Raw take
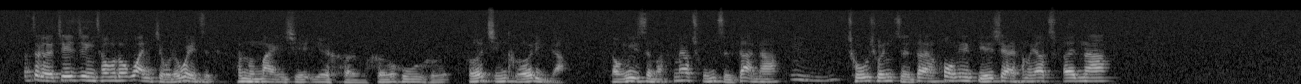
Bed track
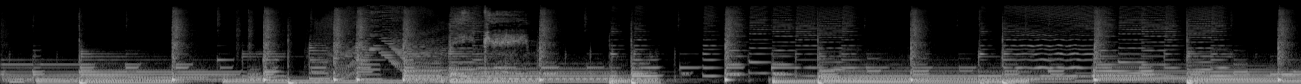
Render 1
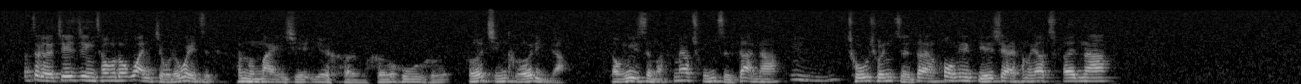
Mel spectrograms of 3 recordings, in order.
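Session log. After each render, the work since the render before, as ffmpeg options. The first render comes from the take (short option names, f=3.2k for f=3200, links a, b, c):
-af "afftdn=nr=7:nf=-46"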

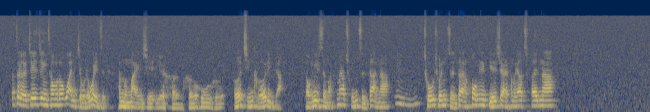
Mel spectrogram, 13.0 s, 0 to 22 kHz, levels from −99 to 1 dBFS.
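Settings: -af "volume=5.5dB"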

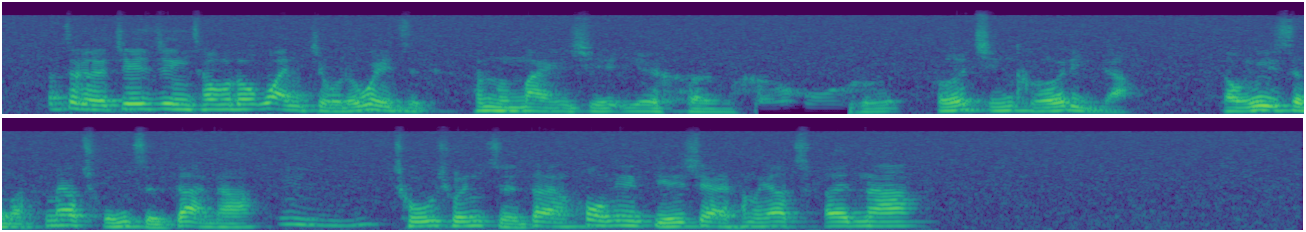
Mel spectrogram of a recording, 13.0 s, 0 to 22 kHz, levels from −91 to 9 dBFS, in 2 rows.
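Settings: -filter_complex "[0:a]asettb=1/sr,asplit=3[a][b][c];[a]atrim=end=3.784[d];[b]atrim=start=3.78:end=4.25,asetpts=PTS-STARTPTS,afade=t=in:d=0.004:c=qsin,afade=t=out:st=0.466:d=0.004:c=qsin,highpass=f=730:w=0.5412,highpass=f=730:w=1.3066[e];[c]atrim=start=4.246[f];[d][e]acrossfade=d=0.004:c1=hsin:c2=qsin[g];[g][f]acrossfade=d=0.004:c1=qsin:c2=hsin,asettb=1/sr,asplit=3[h][i][j];[h]atrim=end=6.184[k];[i]atrim=start=6.18:end=7.49,asetpts=PTS-STARTPTS,afade=t=in:d=0.004:c=qsin,afade=t=out:st=1.306:d=0.004:c=qsin,equalizer=f=420:w=1.5:g=7[l];[j]atrim=start=7.486[m];[k][l]acrossfade=d=0.004:c1=hsin:c2=qsin[n];[n][m]acrossfade=d=0.004:c1=qsin:c2=hsin"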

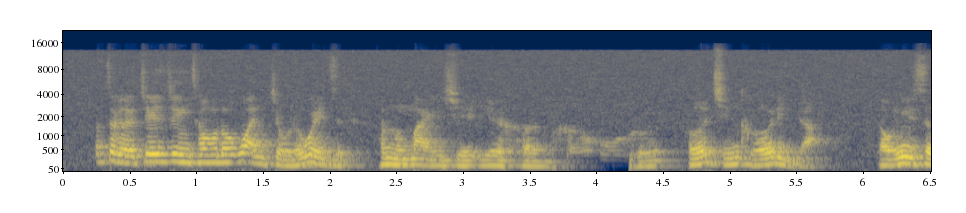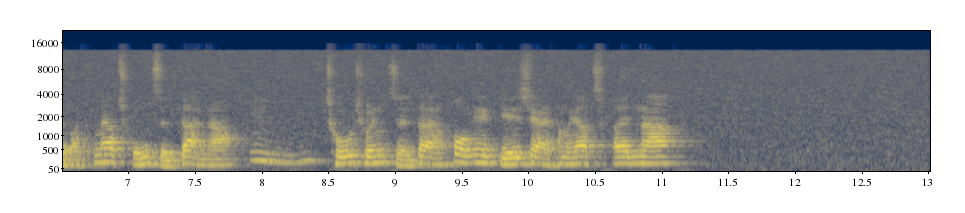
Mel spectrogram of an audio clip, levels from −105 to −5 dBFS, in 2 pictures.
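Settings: -filter_complex "[0:a]asplit=2[a][b];[b]adelay=27,volume=-10.5dB[c];[a][c]amix=inputs=2:normalize=0,asplit=2[d][e];[e]adelay=69,lowpass=f=1.1k:p=1,volume=-13dB,asplit=2[f][g];[g]adelay=69,lowpass=f=1.1k:p=1,volume=0.5,asplit=2[h][i];[i]adelay=69,lowpass=f=1.1k:p=1,volume=0.5,asplit=2[j][k];[k]adelay=69,lowpass=f=1.1k:p=1,volume=0.5,asplit=2[l][m];[m]adelay=69,lowpass=f=1.1k:p=1,volume=0.5[n];[d][f][h][j][l][n]amix=inputs=6:normalize=0"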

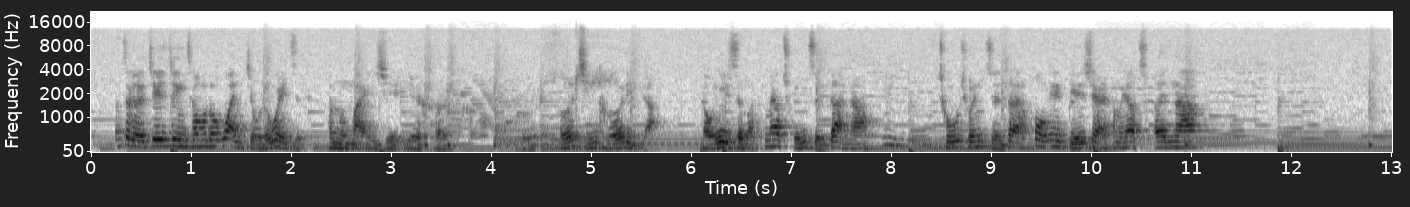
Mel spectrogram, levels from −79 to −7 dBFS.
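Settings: -filter_complex "[1:a]volume=-7dB[a];[0:a][a]amix=inputs=2:normalize=0"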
